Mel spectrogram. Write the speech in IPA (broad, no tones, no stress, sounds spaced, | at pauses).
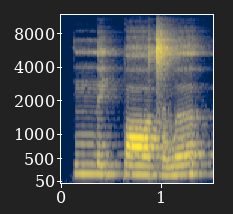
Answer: nː e j pː ɒː d͡z ə w ə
